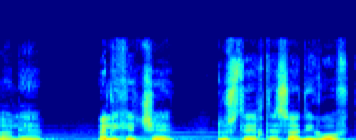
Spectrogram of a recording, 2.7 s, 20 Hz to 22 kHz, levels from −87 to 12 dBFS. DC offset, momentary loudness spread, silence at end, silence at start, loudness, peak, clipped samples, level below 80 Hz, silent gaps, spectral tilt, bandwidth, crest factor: under 0.1%; 8 LU; 0 s; 0 s; -29 LUFS; -10 dBFS; under 0.1%; -40 dBFS; none; -5 dB/octave; 16 kHz; 18 dB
